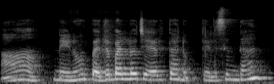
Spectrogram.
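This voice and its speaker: A woman's voice: medium pitch, normal speed, warm tone, close to an everyday voice. A woman reading the curt, defiant lines of a touchy ten-year-old girl in an audiobook novel.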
